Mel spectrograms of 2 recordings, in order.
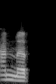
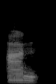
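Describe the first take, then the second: First: Both final consonants are sounded, giving two syllables. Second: Only one final consonant is sounded, giving one syllable. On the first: The speaker calls it wrong. "Harusnya anet" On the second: The speaker calls it right. "tapi dibacanya hanya an"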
